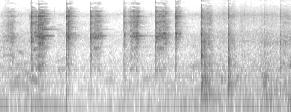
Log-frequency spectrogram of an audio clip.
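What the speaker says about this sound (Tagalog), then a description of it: "Pwede na ilagay ang bawang mga sis." Garlic dropped into bubbling butter in a pan for butter garlic shrimp gives a series of about ten short sizzling bursts with utensil clinks at a steady rhythm, close and moderately quiet.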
